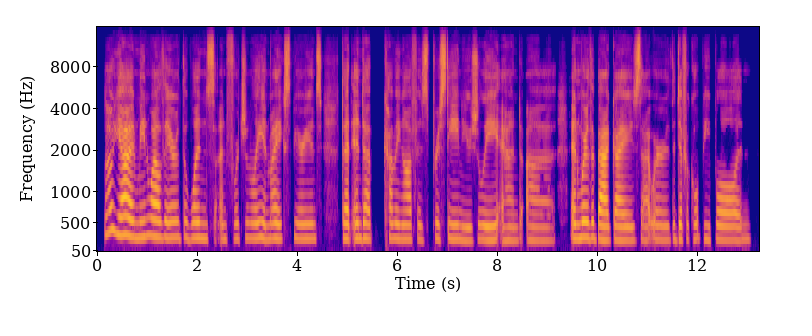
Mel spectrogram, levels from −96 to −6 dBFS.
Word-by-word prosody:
Oh, 335 +4 0
yeah, 310 -4 +7
and 265 -2 0
meanwhile, 270 0 +2
they're 260 0 -1
the 260 +2 -8
ones, 250 0 +1
unfortunately, 245 +2 -4
in 235 -2 -4
my 245 +1 0
experience, 240 0 0 0.4
that 245 -2 +3
end 250 0 0
up 240 -2 +1 0.2
coming 245 -2 -3
off 235 0 -2
as 230 -3 +1
pristine 235 -1 +2
usually, 220 +2 -1
and, 215 +1 -7
uh, 215 -1 -7 0.3
and 245 -1 +2
we're 260 0 +4
the 255 0 -2
bad 225 -2 +5
guys 220 -1 +3
that 220 - -3
were 225 -2 -5
the 240 - -9
difficult 235 +1 -3
people, 225 -1 -3
and 225 +1 -7
240 Hz, 145 wpm, -25 LUFS, 225-250 Hz, 0.4 s, yeah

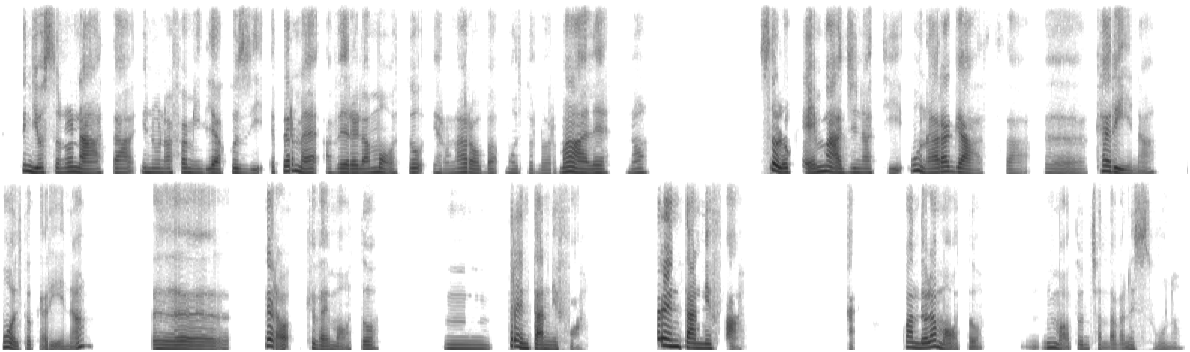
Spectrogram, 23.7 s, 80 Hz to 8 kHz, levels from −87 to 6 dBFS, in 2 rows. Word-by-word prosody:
Quindi, 250 -5 +3
io 195 - +5
sono 200 +1 -2
nata 180 0 0
in 195 -1 -2
una 185 -1 -2
famiglia 175 -3 -1
così 165 -4 -4
e 205 - -9
per 240 +3 +2
me 180 -9 +2
avere 180 -1 +1
la 175 0 0
moto 190 0 -1
era 165 -3 -10
una 185 +5 -2
roba 170 -2 -3
molto 160 -1 -12
normale, 170 +1 +1 0.2
no? 180 +2 -6 1.1
Solo 195 -10 +6
che, - - 0
immaginati 180 -5 +1
una 215 -9 +2
ragazza, 165 -6 -1
uhm, 85 - -10
carina, 190 -7 +1 0.3
molto 195 - 0
carina, 155 - -6 0.7
uhm, 170 -2 0 0.4
però 300 -1 +3
che 200 - -5
va 155 - -1
in 155 - -5
moto, 165 +4 -6 0.6
mhmm, 175 -1 -3 0.2
30 215 -10 +3
anni 170 -2 +3
fa, - - -16 0.8
30 300 -5 +7
anni 200 -3 +6
fa! - - -6 1.0
Eh, - - -9 0.5
quando 220 -3 +2
la 265 +4 +5
moto - - -3 0.4
mhmm, 240 -1 -22
in 220 - -1
moto 195 -4 -5
non 170 - -10
ci 170 - -17
andava 175 - -11
nessuno. 85 - -13
180 Hz, 135 wpm, -23 LUFS, 165-200 Hz, 1.1 s, 30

